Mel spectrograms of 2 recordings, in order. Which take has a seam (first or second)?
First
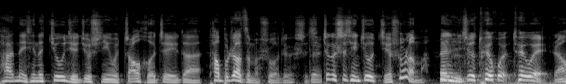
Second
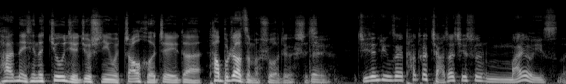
first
